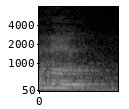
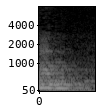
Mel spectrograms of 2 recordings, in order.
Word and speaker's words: hàng: Đó là hàng, chứ đừng đọc là hành, còn đừng đọc là hạnh.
